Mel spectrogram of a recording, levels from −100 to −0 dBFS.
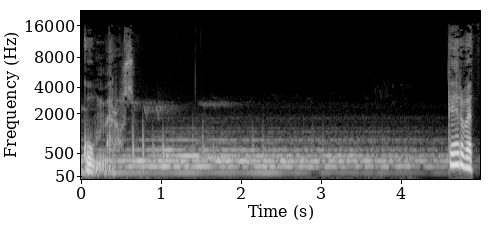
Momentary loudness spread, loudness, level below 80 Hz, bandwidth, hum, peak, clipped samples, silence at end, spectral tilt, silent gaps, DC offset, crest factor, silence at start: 17 LU; -27 LUFS; -68 dBFS; 15 kHz; none; -4 dBFS; under 0.1%; 0.1 s; -6.5 dB/octave; none; under 0.1%; 22 dB; 0 s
